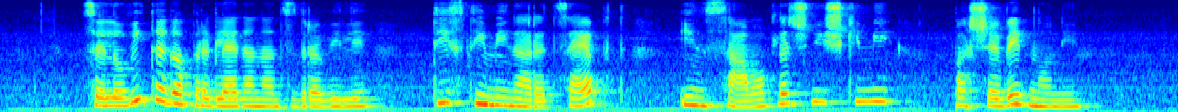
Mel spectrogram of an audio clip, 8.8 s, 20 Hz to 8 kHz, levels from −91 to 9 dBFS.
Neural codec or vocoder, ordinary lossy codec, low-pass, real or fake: none; none; none; real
